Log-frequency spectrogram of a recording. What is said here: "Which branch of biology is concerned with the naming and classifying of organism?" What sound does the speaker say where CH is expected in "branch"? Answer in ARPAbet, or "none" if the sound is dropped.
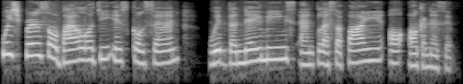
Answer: S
